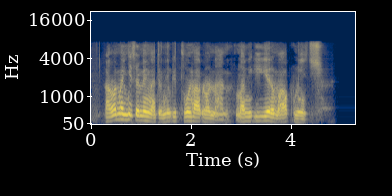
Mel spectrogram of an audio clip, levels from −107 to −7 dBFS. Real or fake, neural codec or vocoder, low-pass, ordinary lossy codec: fake; codec, 16 kHz, 1 kbps, FreqCodec, larger model; 7.2 kHz; none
